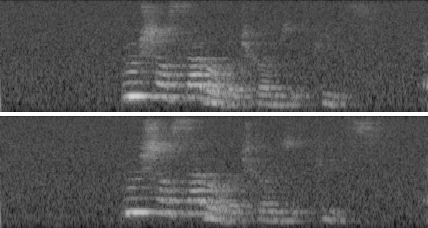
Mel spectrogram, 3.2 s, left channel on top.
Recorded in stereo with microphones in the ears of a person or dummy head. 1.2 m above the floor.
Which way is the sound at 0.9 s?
30° left (ahead or behind).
